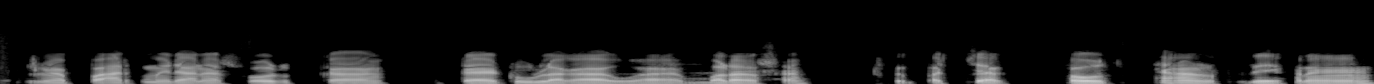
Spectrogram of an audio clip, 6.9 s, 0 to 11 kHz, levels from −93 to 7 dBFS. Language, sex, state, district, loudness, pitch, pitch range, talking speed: Hindi, male, Uttar Pradesh, Gorakhpur, -26 LUFS, 95 Hz, 90-105 Hz, 165 wpm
